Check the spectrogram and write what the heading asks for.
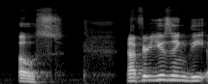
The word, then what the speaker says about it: ὡς: you drown translate this host I think because in raspbian you definitely pronounce the rough breather as an H but in my pronunciation it's silent oh s--- okay what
